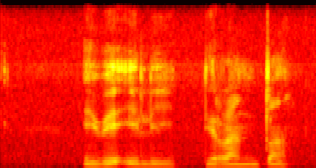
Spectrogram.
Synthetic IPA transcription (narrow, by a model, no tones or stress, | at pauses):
ɪbɛʔɪlɪ | d̥iran̩ːtʼa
